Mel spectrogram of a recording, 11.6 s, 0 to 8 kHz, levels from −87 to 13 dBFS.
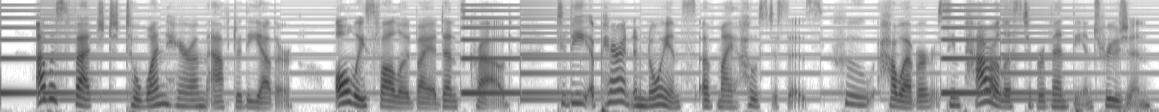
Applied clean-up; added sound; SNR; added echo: none; Ringtone; 6 dB; none.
